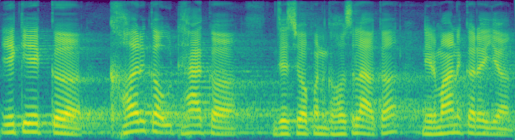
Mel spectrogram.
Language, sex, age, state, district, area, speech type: Maithili, male, 18-30, Bihar, Supaul, rural, spontaneous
